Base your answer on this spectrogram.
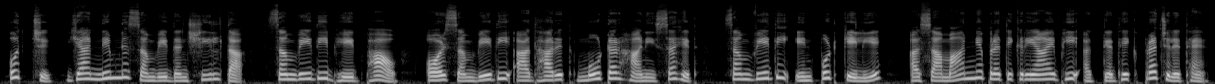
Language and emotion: Hindi, neutral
